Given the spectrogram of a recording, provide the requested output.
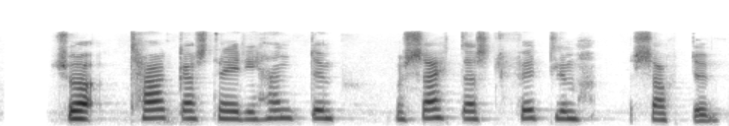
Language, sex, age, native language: Icelandic, female, 11, Icelandic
